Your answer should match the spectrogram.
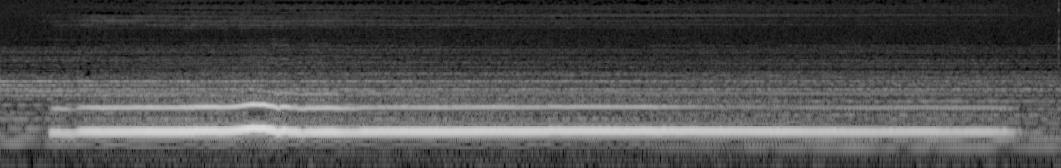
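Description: A single voice sings one long, steady meditative "om", held for about ten seconds with a slight waver near the start, clear with nothing else around it.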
